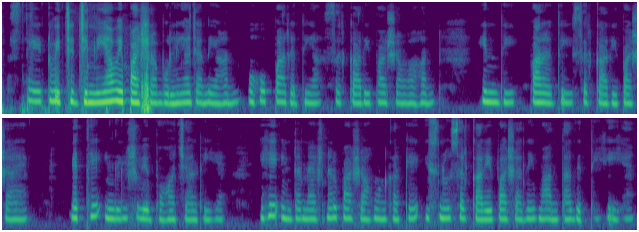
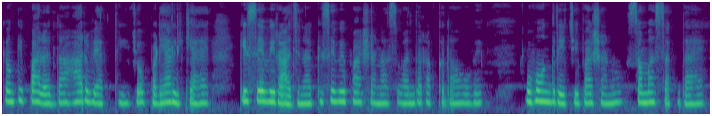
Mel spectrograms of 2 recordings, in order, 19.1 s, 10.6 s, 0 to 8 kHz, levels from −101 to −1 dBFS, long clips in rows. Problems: none marked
